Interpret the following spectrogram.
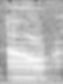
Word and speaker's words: hour: 、啊、比如说 in an hour 在一个小时，可是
